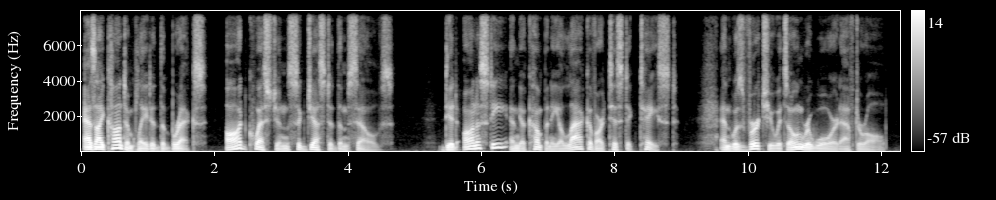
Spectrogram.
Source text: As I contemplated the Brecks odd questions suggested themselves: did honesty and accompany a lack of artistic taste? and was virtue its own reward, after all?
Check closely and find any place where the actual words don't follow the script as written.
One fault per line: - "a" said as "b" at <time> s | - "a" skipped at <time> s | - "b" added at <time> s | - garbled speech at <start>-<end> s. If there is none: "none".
none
